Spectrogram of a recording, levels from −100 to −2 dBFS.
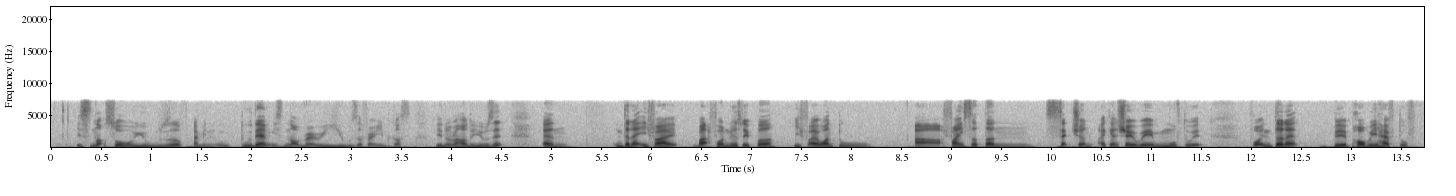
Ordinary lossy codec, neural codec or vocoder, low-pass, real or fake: none; none; 7.2 kHz; real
